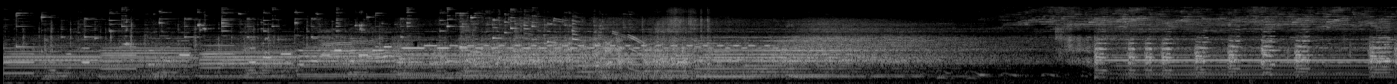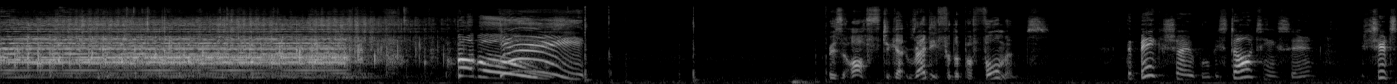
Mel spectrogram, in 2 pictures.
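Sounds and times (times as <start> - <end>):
jingly theme tune: 0.0 - 17.5.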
